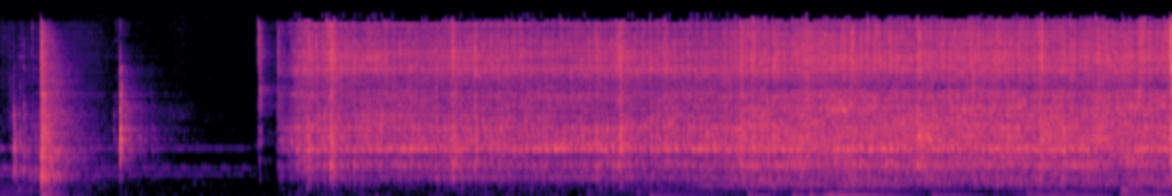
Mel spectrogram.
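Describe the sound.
Stand mixer running on its lowest stir speed to bring dough together in the bowl: two sharp clicks and a short pause, then a steady, moderately loud motor whir with a faint churning texture that continues to the end.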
